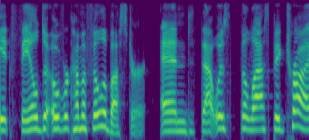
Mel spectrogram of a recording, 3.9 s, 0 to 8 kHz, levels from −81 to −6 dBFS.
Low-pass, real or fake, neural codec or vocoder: 7.2 kHz; real; none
